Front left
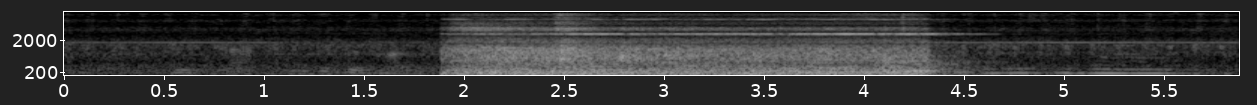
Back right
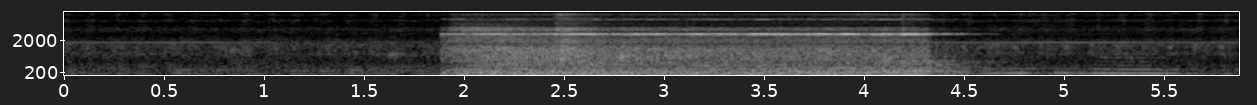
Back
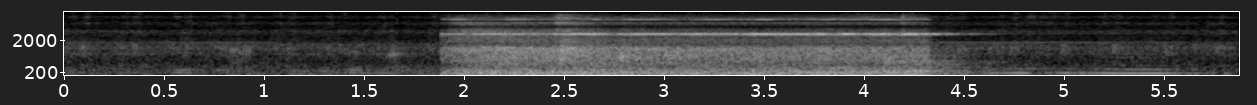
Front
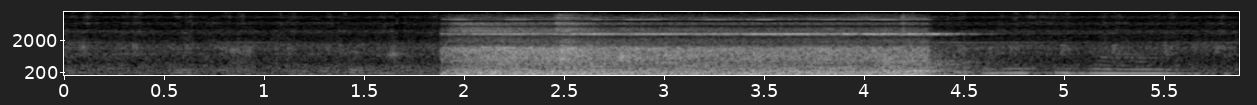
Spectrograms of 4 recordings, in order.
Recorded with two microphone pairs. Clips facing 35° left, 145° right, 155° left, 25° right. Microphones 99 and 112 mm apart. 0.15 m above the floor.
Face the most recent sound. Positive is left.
turn(degrees=-65)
